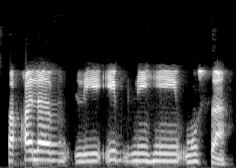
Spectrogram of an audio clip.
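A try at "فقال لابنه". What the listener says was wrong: ফাকালা লি ইবনিহি, না লিবনিহি, হ্যাঁ এখানে ইবনিটা উচ্চারণ হবে না, ফাকালা ইবনিহি মুসা।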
